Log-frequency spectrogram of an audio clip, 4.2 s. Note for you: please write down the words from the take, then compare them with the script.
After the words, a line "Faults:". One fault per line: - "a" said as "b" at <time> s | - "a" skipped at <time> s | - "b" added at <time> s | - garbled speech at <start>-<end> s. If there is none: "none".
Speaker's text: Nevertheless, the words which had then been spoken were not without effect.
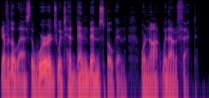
Nevertheless, the words which had then been spoken were not without effect.
Faults:
none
